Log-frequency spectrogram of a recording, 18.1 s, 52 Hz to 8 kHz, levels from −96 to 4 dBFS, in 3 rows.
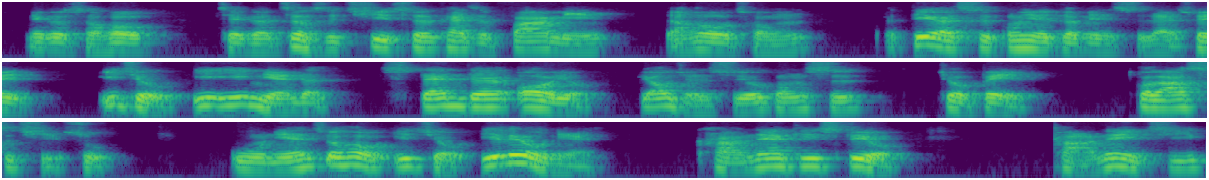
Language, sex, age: Chinese, male, 50-69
